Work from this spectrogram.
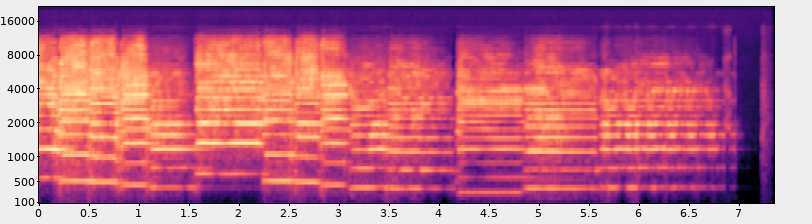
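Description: A viola plays the third fragment of a minuet with open strings and second and third fingers, a clear stepwise run of about a dozen bowed notes at moderate loudness, alone and ending after seven seconds.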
